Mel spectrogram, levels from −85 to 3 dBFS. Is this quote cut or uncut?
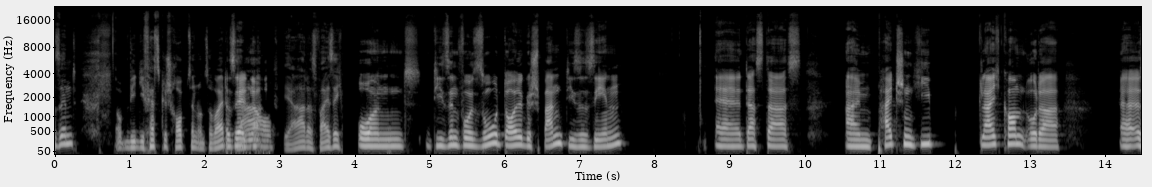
cut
